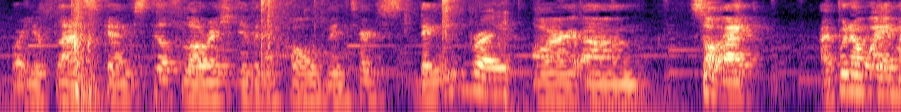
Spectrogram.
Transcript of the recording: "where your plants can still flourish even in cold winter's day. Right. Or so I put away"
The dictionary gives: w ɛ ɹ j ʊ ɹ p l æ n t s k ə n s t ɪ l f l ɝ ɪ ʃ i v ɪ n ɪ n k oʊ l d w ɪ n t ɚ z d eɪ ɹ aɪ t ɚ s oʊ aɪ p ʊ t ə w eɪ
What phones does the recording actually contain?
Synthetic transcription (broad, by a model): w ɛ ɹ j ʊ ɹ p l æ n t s k ə n s t ɪ l f l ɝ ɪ ʃ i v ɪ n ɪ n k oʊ l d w ɪ n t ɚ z d eɪ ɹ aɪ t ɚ s oʊ aɪ p ʊ t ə w eɪ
